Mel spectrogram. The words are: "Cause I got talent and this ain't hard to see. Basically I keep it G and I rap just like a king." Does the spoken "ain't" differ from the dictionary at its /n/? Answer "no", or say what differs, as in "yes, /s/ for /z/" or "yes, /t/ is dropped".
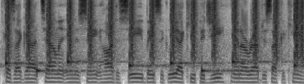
no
